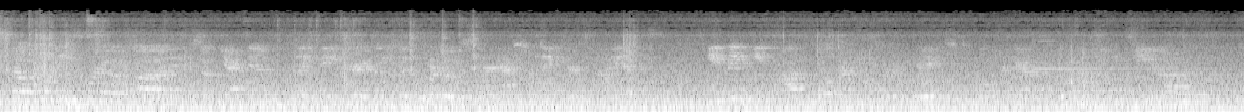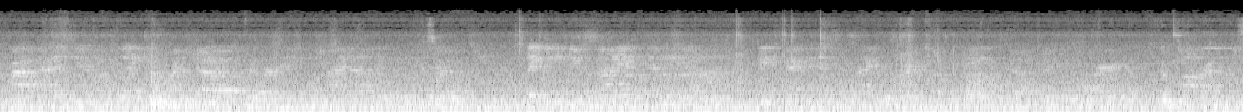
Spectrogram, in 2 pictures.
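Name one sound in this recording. A man speaks calmly into a microphone over loudspeakers in a large room.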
